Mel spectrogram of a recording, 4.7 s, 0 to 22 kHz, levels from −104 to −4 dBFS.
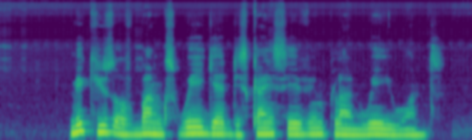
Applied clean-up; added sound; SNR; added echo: none; none; none; none.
